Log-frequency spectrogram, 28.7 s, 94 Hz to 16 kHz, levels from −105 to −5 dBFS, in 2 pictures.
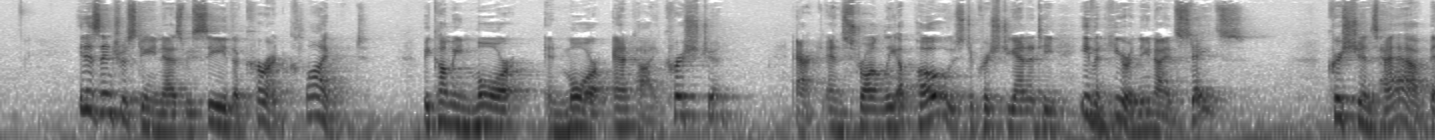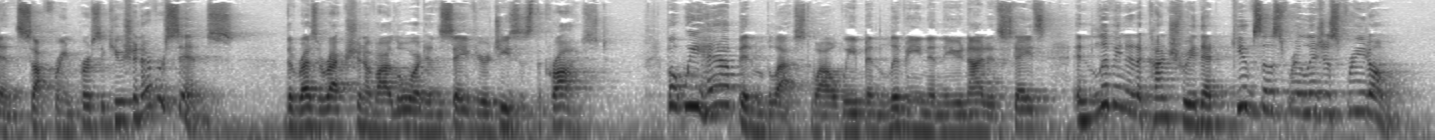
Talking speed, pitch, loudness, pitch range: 140 wpm, 150 Hz, -25 LUFS, 125-195 Hz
